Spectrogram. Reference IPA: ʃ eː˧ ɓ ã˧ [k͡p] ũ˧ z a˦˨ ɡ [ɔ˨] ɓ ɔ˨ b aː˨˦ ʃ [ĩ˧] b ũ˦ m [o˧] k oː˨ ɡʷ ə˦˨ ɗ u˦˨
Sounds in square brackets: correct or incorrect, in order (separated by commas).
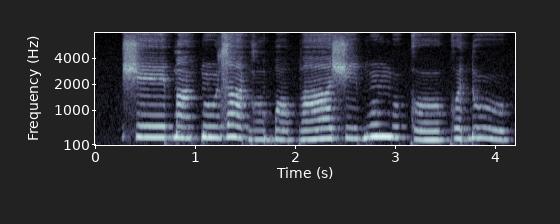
correct, incorrect, incorrect, incorrect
